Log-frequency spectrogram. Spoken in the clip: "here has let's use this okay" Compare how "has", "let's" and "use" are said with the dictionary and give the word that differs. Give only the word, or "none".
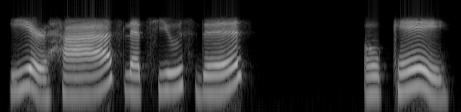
has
